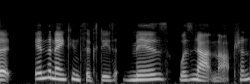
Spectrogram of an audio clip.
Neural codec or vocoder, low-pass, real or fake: codec, 16 kHz, 2 kbps, FunCodec, trained on LibriTTS, 25 frames a second; 7.2 kHz; fake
